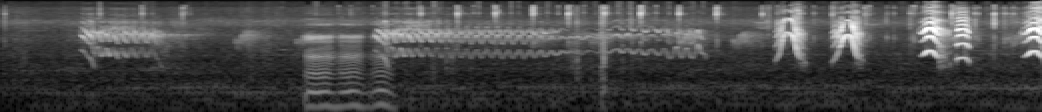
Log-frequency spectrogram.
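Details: Black-naped oriole singing with imitations of the white-rumped shama: clear whistled phrases, a short buzzy rattling burst, then sharp upswept whistles repeated near the end, over a low background hum.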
